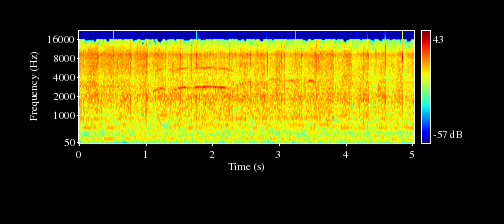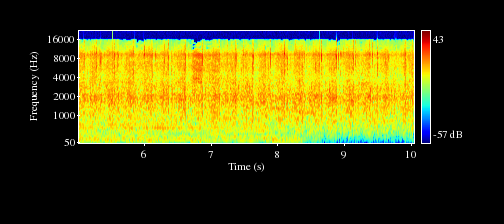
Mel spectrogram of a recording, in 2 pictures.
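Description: Audience applauding over loud music, with the music's low notes stopping about eight seconds in and leaving the applause.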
